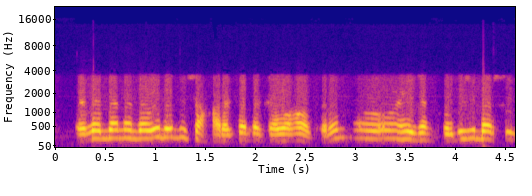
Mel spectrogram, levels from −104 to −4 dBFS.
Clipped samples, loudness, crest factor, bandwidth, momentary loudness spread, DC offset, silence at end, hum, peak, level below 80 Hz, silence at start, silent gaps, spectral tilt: under 0.1%; -15 LUFS; 14 dB; 3.7 kHz; 8 LU; under 0.1%; 0 s; none; 0 dBFS; -66 dBFS; 0.2 s; none; -10 dB/octave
